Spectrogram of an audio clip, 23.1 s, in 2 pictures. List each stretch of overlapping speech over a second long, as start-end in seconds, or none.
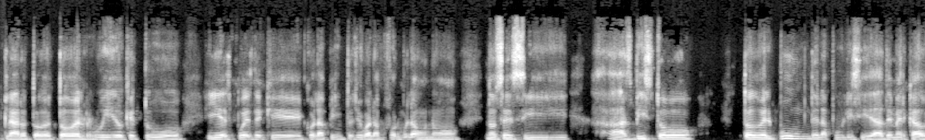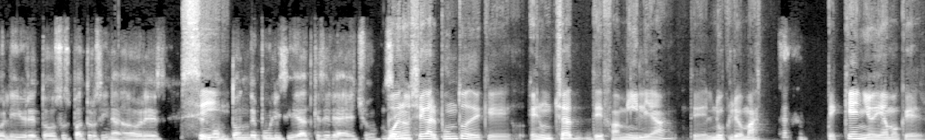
none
